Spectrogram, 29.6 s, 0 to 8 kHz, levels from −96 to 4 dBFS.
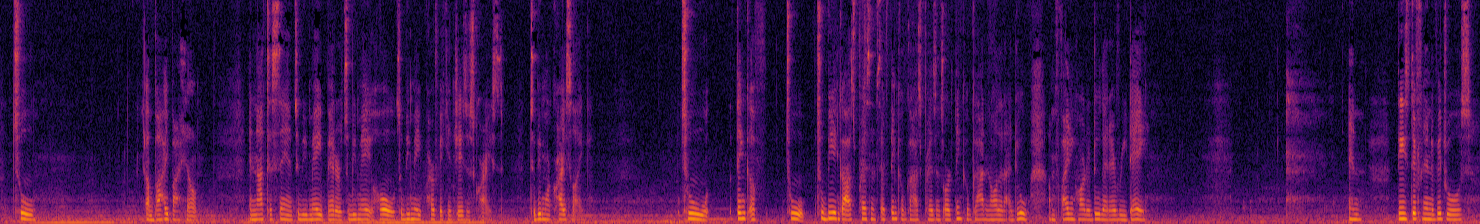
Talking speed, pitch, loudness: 130 wpm, 170 Hz, -28 LUFS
